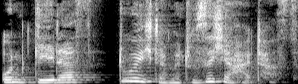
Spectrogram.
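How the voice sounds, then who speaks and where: A woman's fairly high, somewhat breathy voice, dark and mellow in tone, with lively intonation. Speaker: podcast host and self-marketing coach. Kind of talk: solo podcast tutorial.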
